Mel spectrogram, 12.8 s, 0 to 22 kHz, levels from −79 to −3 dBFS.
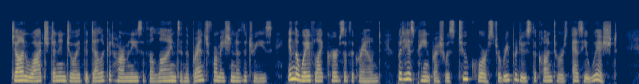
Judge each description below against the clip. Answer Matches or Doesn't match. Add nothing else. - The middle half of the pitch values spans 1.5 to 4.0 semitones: Matches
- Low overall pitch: Doesn't match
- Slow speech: Doesn't match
